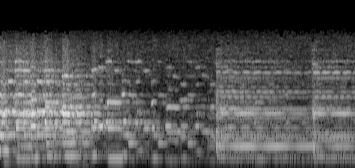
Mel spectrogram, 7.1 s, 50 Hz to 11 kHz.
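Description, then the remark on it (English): A clock chimes a short melodic tune, then begins striking three o'clock with slow, resonant bell tones that ring out and sustain. It is clear, with no talking. “Oh, 3 o'clock.”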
